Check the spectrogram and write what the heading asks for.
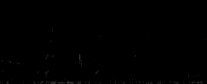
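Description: Near silence: faint chewing of a mouthful of rice and fish curry eaten by hand, with a couple of soft mouth clicks about half a second and just under a second in.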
